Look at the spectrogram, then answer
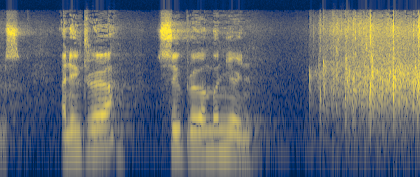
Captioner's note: applause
